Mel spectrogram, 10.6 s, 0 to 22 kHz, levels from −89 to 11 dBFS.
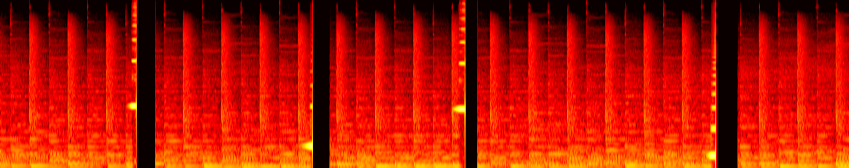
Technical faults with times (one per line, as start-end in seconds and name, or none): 1.58-1.94 unstable filter
3.71-4.12 unstable filter
5.65-5.97 unstable filter
8.80-9.22 unstable filter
